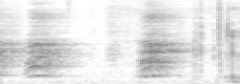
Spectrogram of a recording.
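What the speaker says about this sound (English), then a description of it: "There's a dog outside barking, and obviously it's just saying hi." A dog barks outdoors in two drawn-out, moderately distant barks about a second apart, with a short yip at the end, heard alone without talk.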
